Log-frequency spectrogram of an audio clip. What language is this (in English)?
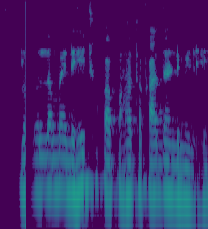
Chhattisgarhi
